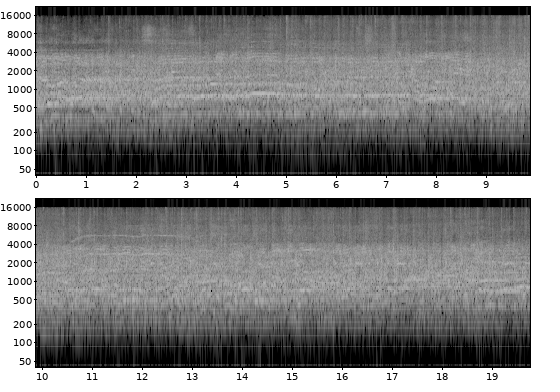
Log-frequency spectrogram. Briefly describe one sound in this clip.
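A large crowd cheers and roars throughout a big stadium.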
